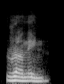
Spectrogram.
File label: "ronin", Indian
